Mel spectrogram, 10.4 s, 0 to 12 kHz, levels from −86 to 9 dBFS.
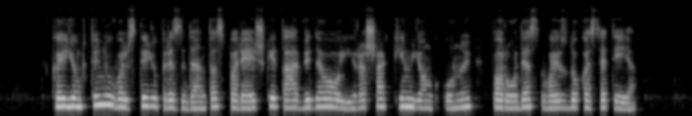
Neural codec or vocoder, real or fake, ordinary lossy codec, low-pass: none; real; Opus, 16 kbps; 7.2 kHz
